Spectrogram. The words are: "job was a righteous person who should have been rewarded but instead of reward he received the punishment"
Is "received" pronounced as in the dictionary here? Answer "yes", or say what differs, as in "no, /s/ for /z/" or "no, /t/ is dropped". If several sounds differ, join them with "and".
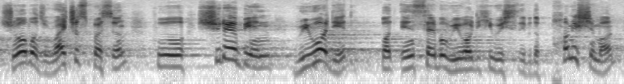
no, /w/ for /ɹ/ and /ʃ/ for /s/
